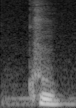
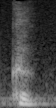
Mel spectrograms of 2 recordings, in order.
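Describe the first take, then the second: First: The vowel is rounded, like 'oo'. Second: The vowel is unrounded, like 'eu'. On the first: This is the North Korean pronunciation. "북쪽말에서는 국" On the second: This is the South Korean pronunciation. "극적이다 할 때 극 하는데"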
